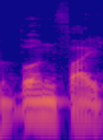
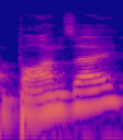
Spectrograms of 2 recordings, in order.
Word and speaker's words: bonsai: Uh, a bonfire tree. A what? What? I might be saying it wrong. It's the trees. Uh, a bonsai.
